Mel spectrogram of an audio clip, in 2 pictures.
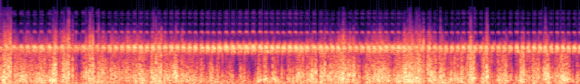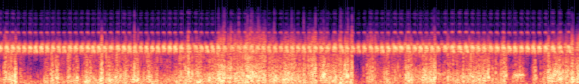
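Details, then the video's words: Great Plains toad in Nazareth, Texas, giving a long, piercing, metallic trill that runs unbroken from start to finish. "Great Plains Toad in Nazareth, TX"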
